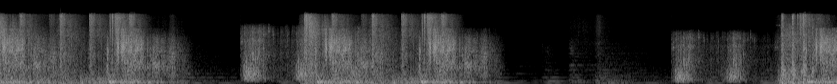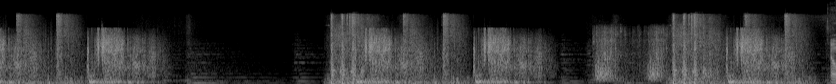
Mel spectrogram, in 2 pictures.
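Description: Rail cannon artillery in the WWI strategy game Strategic Command WWI, with repeated loud booming shots in clustered bursts separated by short gaps, heard alone without talk.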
